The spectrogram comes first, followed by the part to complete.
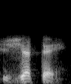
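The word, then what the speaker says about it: Getae: basically telling me about the ancient Jete, the jet. call them like the Jets. Jete, spelled with a G.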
